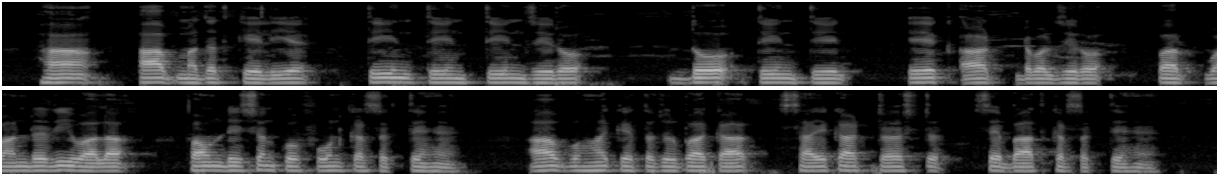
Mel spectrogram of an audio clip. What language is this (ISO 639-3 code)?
urd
